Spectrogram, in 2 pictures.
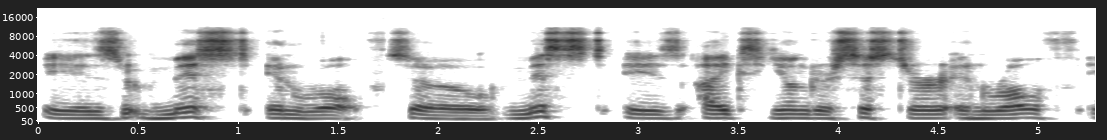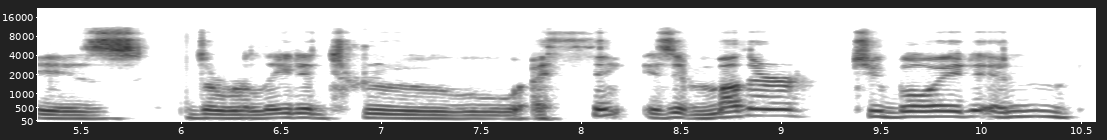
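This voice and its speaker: A man co-hosts a casual podcast about video games. His voice sits at a middling pitch, and he rambles loosely, often stopping to restart a sentence. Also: slow pace, hardly any pauses, dark tone. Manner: rambling, self-correcting, loose. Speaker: podcast co-host.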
